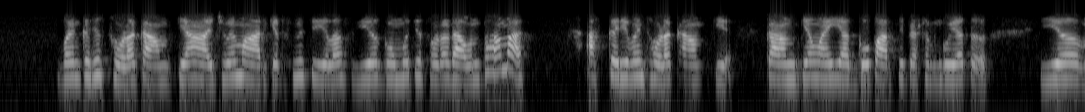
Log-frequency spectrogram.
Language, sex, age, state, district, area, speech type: Kashmiri, female, 30-45, Jammu and Kashmir, Anantnag, rural, conversation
